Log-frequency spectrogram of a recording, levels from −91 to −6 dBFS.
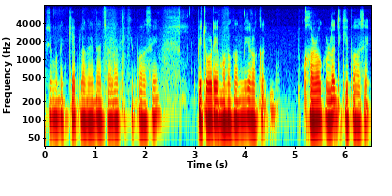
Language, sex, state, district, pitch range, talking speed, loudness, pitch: Nagamese, male, Nagaland, Kohima, 100-110 Hz, 185 wpm, -17 LUFS, 105 Hz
